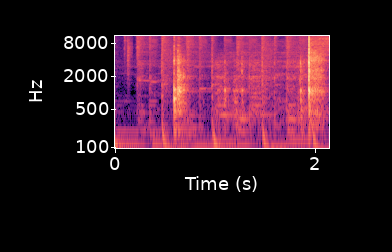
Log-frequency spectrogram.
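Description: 3D-printed plastic latch on a filament dry box's exit being fitted and snapped shut: a plastic knock about halfway through and a sharp click near the end, over background music.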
